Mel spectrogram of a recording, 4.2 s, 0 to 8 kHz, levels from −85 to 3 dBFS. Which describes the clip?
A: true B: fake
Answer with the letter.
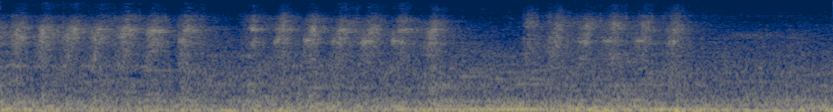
B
